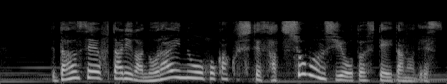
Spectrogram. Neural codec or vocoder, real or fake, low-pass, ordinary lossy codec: none; real; none; none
